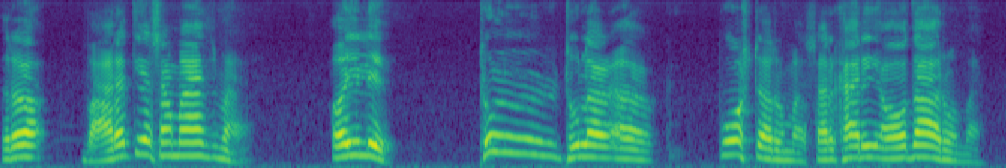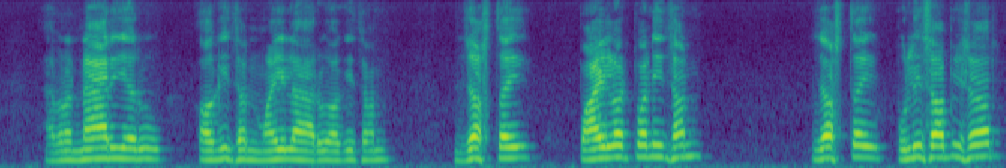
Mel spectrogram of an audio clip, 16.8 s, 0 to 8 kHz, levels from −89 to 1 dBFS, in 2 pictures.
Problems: background sounds at intervals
